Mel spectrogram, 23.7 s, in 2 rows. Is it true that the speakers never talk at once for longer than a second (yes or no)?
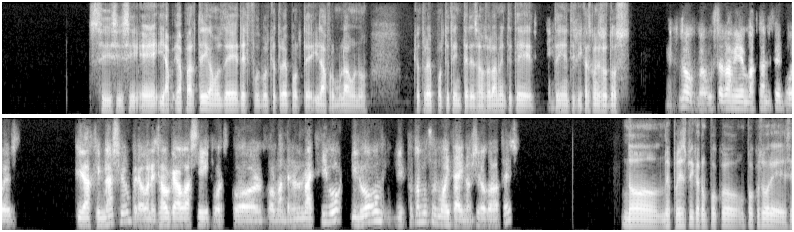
yes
